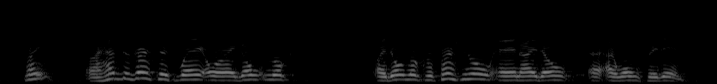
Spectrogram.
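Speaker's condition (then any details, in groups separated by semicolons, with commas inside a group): Mild cerebral palsy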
